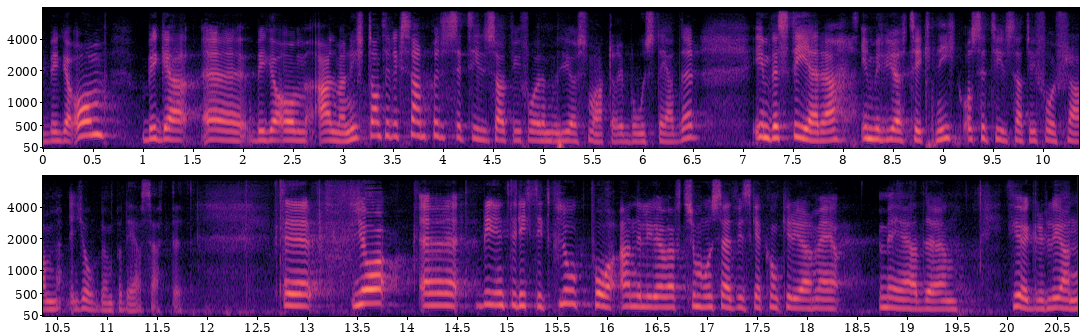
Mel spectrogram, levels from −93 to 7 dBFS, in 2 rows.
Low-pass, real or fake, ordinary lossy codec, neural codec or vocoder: 7.2 kHz; fake; Opus, 64 kbps; codec, 16 kHz, 0.8 kbps, ZipCodec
